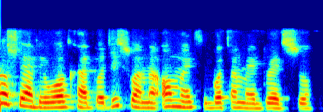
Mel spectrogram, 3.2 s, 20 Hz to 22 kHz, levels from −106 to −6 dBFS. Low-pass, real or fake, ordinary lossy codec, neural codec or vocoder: 7.2 kHz; real; Opus, 32 kbps; none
